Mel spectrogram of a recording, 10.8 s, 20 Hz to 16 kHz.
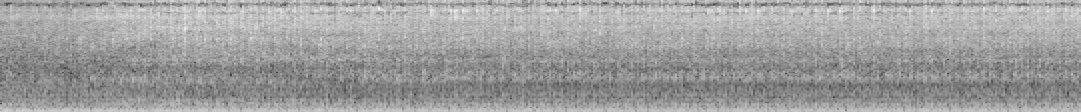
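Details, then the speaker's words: V8 truck with a mechanical DOD delete but DOD still active in the tune, at startup: low, lumpy, off-beat idle like a V6 or four-cylinder, running on four cylinders, two per bank; cylinder deactivation stuck on. "So, and it sounds like a fucking 4-cylinder when you start it up. It sounds like a V6."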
